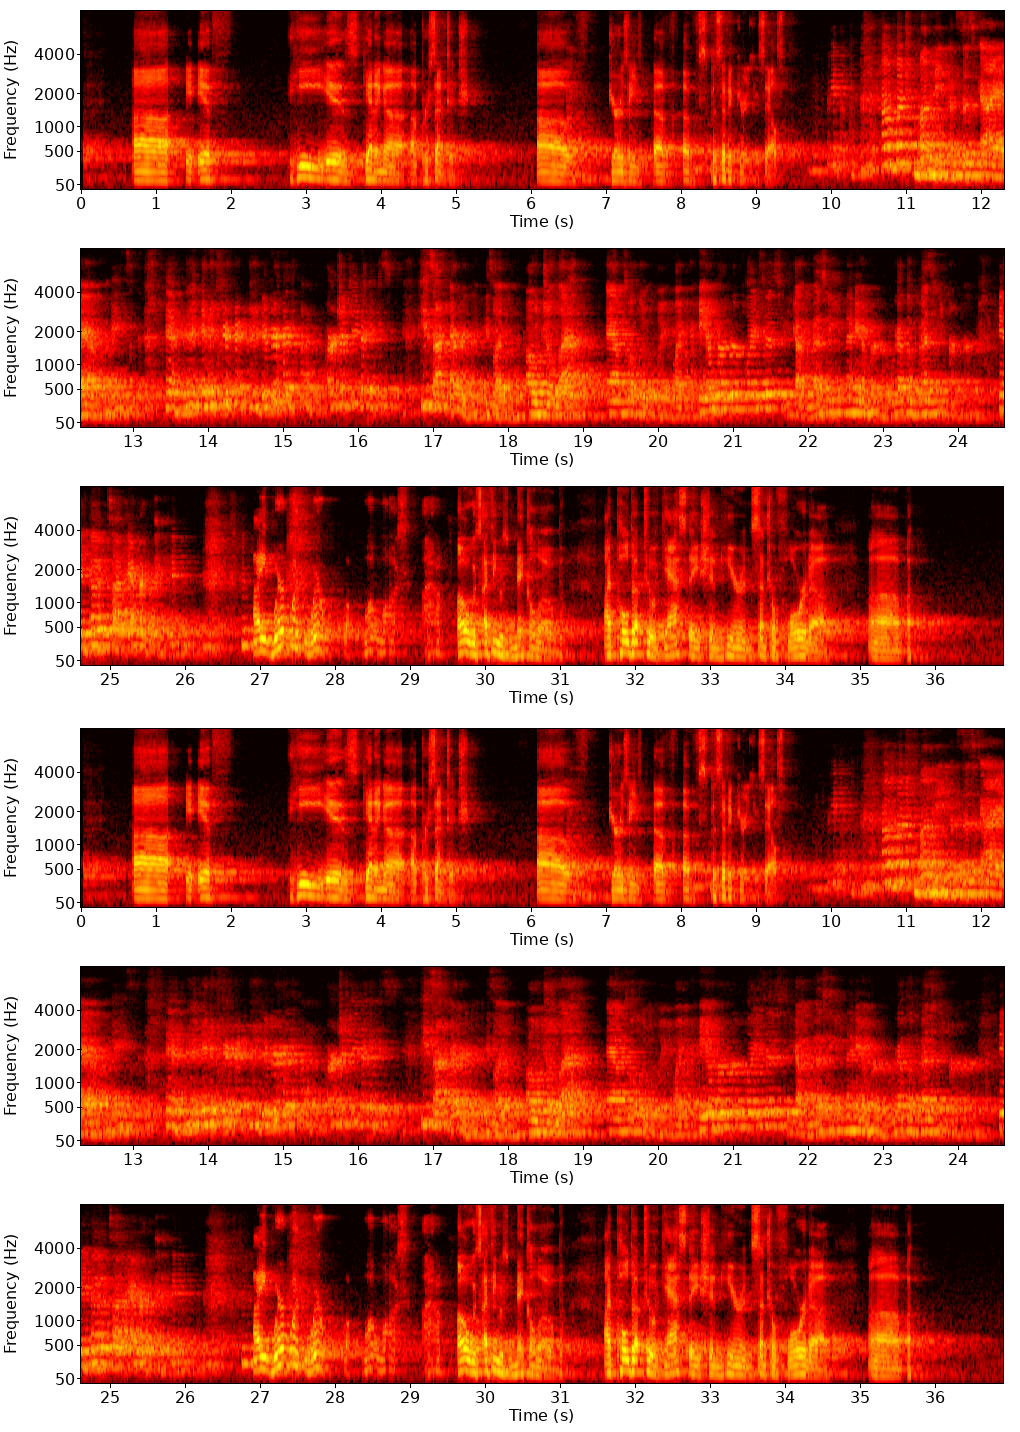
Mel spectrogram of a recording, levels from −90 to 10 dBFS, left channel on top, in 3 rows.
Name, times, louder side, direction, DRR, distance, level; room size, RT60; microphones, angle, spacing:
voice 1, 0.7-1.8 2.8-5.1 6.1-6.6 7.0-9.3 26.9-27.9 28.4-31.0 31.6-34.6 35.1-35.7, right 1 dB, 5° right, 11 dB, 0.4 m, -25 dB
voice 2, 9.7-18.9 19.3-25.9 26.2-26.9 27.3-27.6, left 1 dB, 90° left, -4 dB, 4.4 m, -31 dB
22.5 x 8.5 x 5.5 m, 2.1 s
head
